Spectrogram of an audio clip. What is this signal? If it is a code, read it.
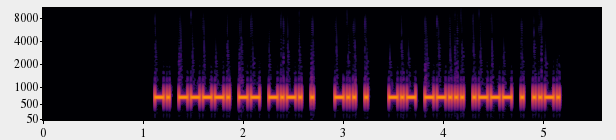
Morse code, heard as a keyed tone, about 40 wpm, 700 Hz. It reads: N9MCE DE K7JEF
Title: USA Callsign DE Callsign - 5 Characters - 40wpm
